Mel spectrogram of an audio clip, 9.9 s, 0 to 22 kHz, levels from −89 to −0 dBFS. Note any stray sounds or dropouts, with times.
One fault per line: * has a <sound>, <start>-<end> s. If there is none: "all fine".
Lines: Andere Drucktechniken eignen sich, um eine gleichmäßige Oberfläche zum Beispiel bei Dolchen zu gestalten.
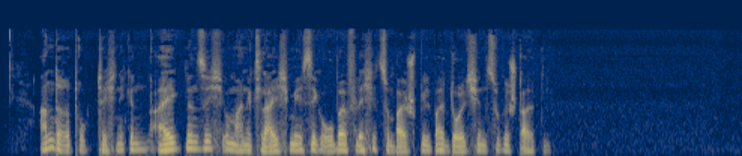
all fine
